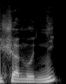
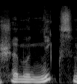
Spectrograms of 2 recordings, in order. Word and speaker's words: Chamonix: Et il faut dire aussi Chamonix et pas Chamonix, même si les gens du coin continuent de prononcer un X.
